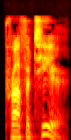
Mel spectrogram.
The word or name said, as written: profiteer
